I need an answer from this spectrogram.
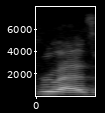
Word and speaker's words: Ruis: elder and to the celtic tree alphabet letter ruse or ruez so um it's pronounced rues which is a word that's derived from the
